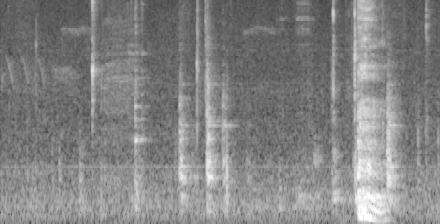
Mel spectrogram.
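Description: Scattered faint clicks and light taps of small hand tools and a tiny component being handled. Near the end comes a short, louder throat clear.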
